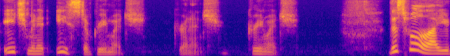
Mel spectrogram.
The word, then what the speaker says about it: Greenwich: calculating for four minutes is deducted from Greenwich Greenwich Mean Time I think that's how you say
